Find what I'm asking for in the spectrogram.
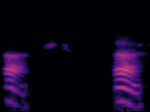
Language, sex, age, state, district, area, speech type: Bodo, male, 60+, Assam, Udalguri, urban, conversation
